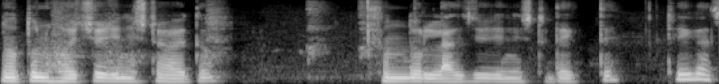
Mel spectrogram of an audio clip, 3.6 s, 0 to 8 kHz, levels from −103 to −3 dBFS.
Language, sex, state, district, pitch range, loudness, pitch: Bengali, male, West Bengal, North 24 Parganas, 115-125 Hz, -27 LUFS, 120 Hz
